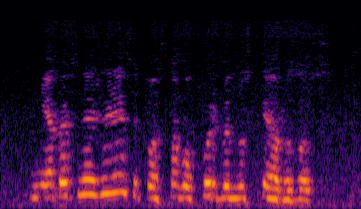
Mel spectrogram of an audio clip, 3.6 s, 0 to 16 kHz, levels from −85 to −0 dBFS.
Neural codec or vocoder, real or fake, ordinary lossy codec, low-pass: none; real; MP3, 48 kbps; 14.4 kHz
